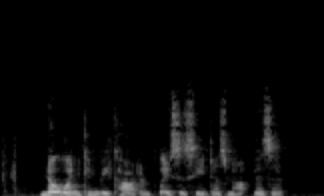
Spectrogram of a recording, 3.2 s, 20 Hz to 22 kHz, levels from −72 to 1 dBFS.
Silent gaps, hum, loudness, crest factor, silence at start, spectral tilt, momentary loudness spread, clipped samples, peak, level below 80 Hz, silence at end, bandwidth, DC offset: none; none; -30 LUFS; 20 dB; 0.15 s; -3.5 dB/octave; 10 LU; under 0.1%; -10 dBFS; -64 dBFS; 0.4 s; 13 kHz; under 0.1%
